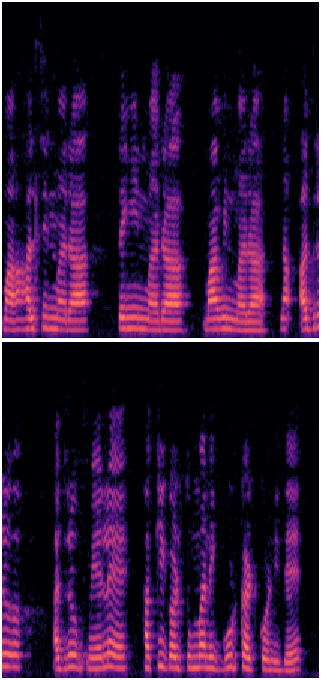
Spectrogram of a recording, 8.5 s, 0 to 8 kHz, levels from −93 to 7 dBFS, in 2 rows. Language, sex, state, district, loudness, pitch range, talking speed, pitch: Kannada, female, Karnataka, Shimoga, -26 LUFS, 215-265 Hz, 100 wpm, 240 Hz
